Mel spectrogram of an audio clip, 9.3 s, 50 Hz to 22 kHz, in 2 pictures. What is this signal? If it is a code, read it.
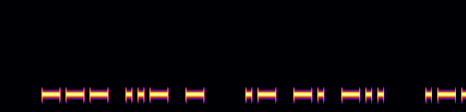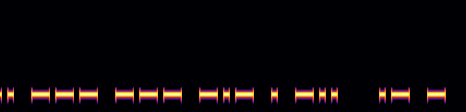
Morse code, heard as a keyed tone, about 20 wpm, 600 Hz. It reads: OUT AND LOOKED AT
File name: the old man and the sea part 2 20wpm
